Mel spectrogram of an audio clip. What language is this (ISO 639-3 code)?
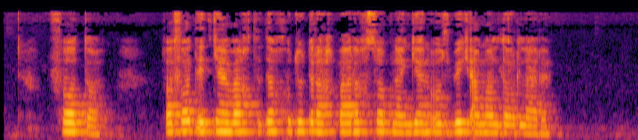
uzb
